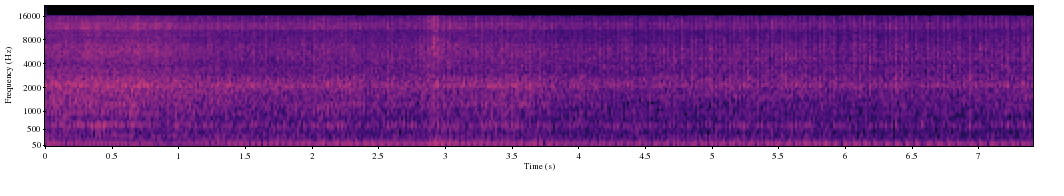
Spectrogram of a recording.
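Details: Škoda 1000 MB/1100 MB De Luxe, first start after 15 years: small four-cylinder ticks over at fairly steady idle, swells briefly under a throttle blip and settles back, running evenly.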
